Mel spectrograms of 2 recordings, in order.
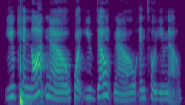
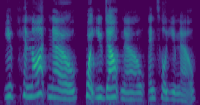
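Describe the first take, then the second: First: Slow, louder, weighty delivery; slow repeat. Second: Said in the usual way. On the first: Shown as a demonstration. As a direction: spell it out slowly and firmly. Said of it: "I'm gonna say it slow one more time". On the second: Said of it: "say it slow one more time".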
